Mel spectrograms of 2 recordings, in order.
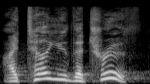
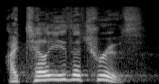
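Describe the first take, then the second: First: Slow, louder and higher, "truth" hit hard; emphatic quote. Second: Slow, higher, louder, "truth" leaned on; emphatic quote. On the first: Preacher voicing Jesus emphasizing to the disciples. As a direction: deliver it slow with full weight. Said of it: "Jesus is emphasizing like that". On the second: Preacher voicing Jesus to the disciples, slow and emphatic. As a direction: give Jesus's words slow weight. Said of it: "it makes it more emphatic". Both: Retold or imitated.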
